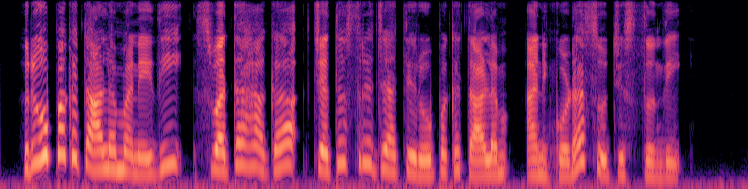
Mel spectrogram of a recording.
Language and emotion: Telugu, neutral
